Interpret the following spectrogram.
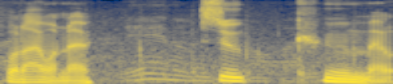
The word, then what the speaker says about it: Tsukumo: Tsukumo. Like, I'm trying to not pronounce the T, but still it inflects upon how I say the Su. So it's Tsu.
